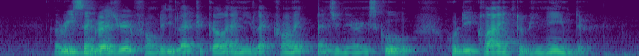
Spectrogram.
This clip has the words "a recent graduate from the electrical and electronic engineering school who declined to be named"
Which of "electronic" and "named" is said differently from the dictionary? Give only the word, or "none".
none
